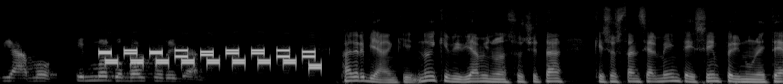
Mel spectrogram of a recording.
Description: Multi-frequency trunk signalling (R2, with the far end's replies), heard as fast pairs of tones, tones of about 130 ms. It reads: 696759974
